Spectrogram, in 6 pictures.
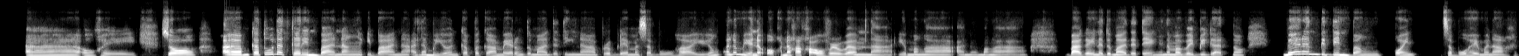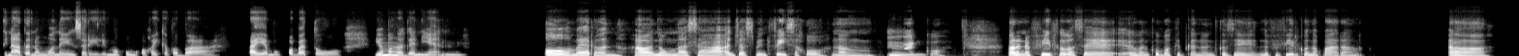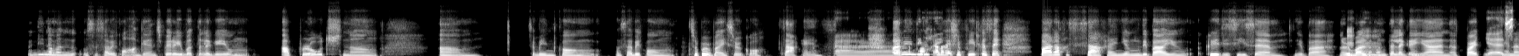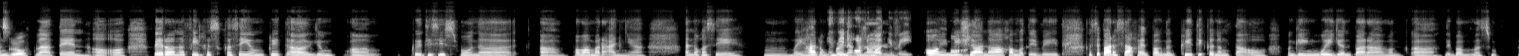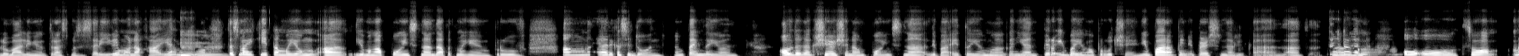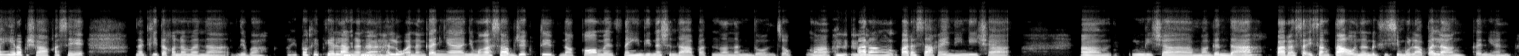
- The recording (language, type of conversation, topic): Filipino, podcast, Ano ang pinakamahalagang aral na natutunan mo sa buhay?
- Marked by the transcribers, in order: other background noise; tapping; unintelligible speech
